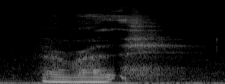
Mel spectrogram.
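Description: A man's short wordless vocal sound, held on one steady low pitch for under a second, then trailing off into a breathy exhale like a sigh.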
